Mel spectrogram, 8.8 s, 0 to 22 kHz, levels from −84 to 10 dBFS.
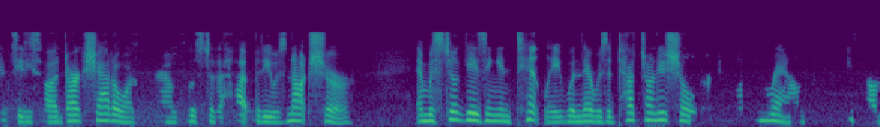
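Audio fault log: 0.0–0.65 s, 1.33–2.41 s, 6.91–8.05 s, 8.43–8.8 s: speech suppressed in double talk. The talker's level dips sharply, by roughly 15 to 35 dB at the deepest, worst near 7 to 8 s. This is likely an echo canceller that could not separate near-end speech from far-end echo and attenuated both.
1.33–1.51 s, 2.00–2.05 s, 2.48–2.53 s: other side's voice leaking through. Faint scraps of a second voice sit about 30 to 35 dB below the talker. The likely cause is loudspeaker playback reaching the microphone that the canceller did not fully remove.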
